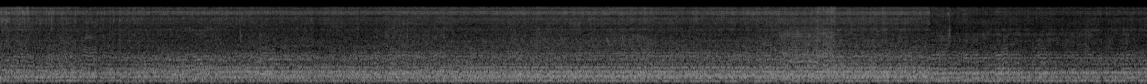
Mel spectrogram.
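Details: Minnesota hygienic honey bees south of St. Paul on March 16 at 50 degrees, removing dead from the bottom of the hive: a steady, dense buzzing drone of many bees with layered low hum bands, unbroken throughout.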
